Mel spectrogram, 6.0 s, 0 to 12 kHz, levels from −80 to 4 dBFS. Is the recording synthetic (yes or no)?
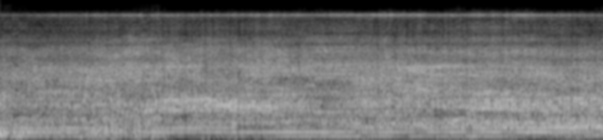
yes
